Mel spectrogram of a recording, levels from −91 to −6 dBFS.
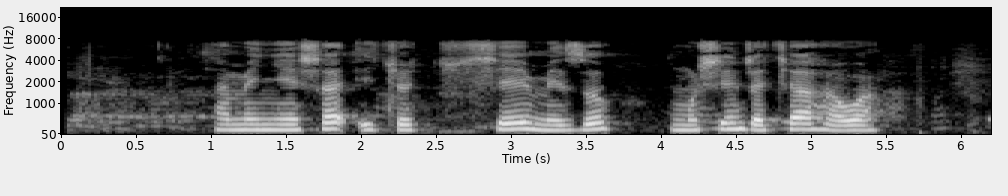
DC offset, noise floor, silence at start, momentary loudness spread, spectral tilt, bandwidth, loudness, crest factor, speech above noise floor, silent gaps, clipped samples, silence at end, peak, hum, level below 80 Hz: under 0.1%; -55 dBFS; 0.1 s; 14 LU; -6 dB/octave; 7.8 kHz; -22 LUFS; 18 dB; 34 dB; none; under 0.1%; 0.75 s; -6 dBFS; none; -60 dBFS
